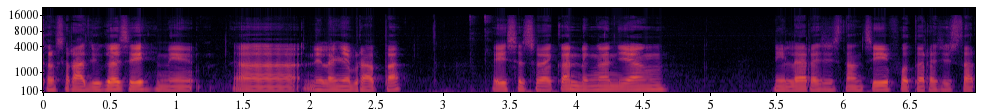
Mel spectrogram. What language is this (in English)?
Indonesian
